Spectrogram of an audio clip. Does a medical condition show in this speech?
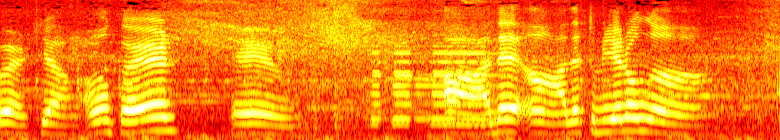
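No.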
